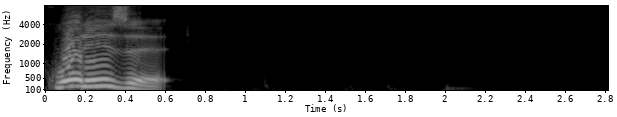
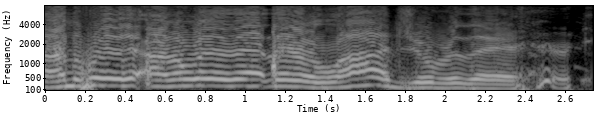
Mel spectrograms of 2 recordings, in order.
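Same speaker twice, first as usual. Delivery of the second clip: put-on southern accent. Joking about heading to the lodge, southern accent. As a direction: put on a folksy southern twang. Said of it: "went southern".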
